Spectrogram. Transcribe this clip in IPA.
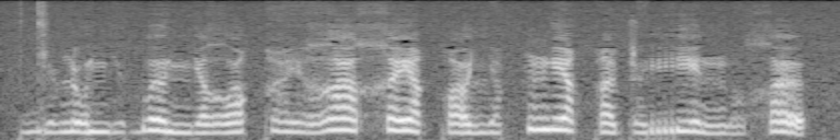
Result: dʲɔ̤ɳonʲə̤bə nʲəʁoqe̤ ʁɐ χe qolʲe̤qŋe qeʈə̤rʲe n̪ɔ̤χə

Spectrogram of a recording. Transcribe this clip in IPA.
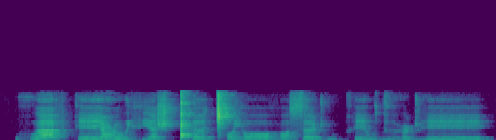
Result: xʷaːf keːʕuː fʲaːʃǃʰɜǀʰɔj ɔːɦɔ sɜɖʱṳ kʰeːwdə̤ɦə˞ ɖʱeː

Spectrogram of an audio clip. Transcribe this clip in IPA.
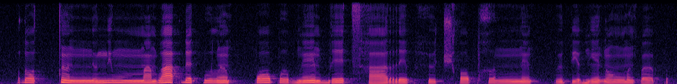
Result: ɗɔtːə̃nːʉmʲu mːãbaʔ ɗɛk͡pulə̃ pːɔpɤ bẽ be t͡sʰa rephʉ t͡ʃʰɔpxɤnːẽ pːʉpʲœbʲẽ ɗɔ̃ŋ͡mə̃k͡pœp

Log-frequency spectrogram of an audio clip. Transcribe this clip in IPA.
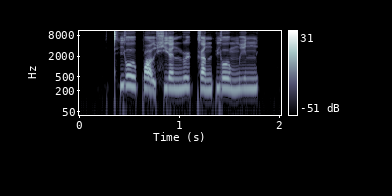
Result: t̪ʰjo˥˨ʊ̯pɑ̰˨˩ʊ̯ ɕjɛ˨˦nɻɻ̩˧ ka˨˦npjo˥˨ʊ̯mi˦n

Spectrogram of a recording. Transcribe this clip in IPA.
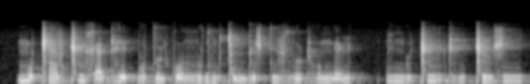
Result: mo̰˦ǁæ˧v ǁy˦xæ̰˨ ɖʱḛ˦ ɡ͡bo˦t̪u˨ɳ ko̰˦ ru˧dŋu˦ǀṵ˨ŋd̪ḛ˦ʃ t̪y˧vru˨ɖʱo˦ŋḛ˦ɳ | k͡pi˧ŋɯ˨ ǁy˦rɖʱi˧ ǁy˧ɳʃi˦

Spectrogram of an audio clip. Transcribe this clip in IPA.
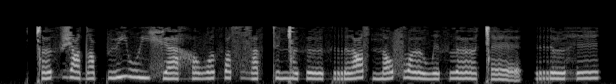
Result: ǀœθʒedˤe pyjuːj xʲahɔβɔθysˤ zˤəθtyŋ͡ǀøθøːθ rəːsˤ nɔflˠøːweθlœː ǀɛ | røhe

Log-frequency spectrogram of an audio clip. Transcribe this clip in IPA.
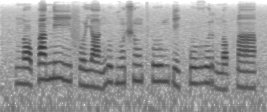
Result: nɔ˨ pa˦niː˦˨fʊ˨ ja˨ŋu˦ɡũ˦ ʃũ˦pʰuː˦mɗi˨k͡pu˦ ɣu˦rnɔ˨k͡pã˦

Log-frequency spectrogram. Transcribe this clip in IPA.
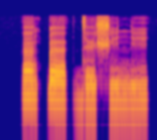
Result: ɛ̃˦k͡pɛ˦ | de˨ʃi˨ni˨˦

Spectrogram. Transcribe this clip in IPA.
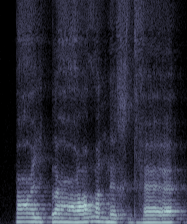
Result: ʕiʔə ʕɑðˤə nɛxdʱæ

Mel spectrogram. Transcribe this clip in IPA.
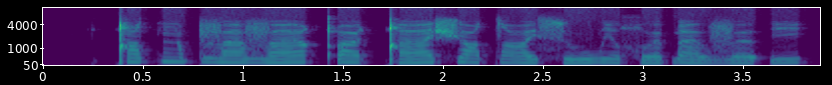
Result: ǃitˤŋɐpva vaə̯qʼœ ǃaʃutˤuɪ̯ suwi χʷœɓaʊ̯vœə̯ʔi

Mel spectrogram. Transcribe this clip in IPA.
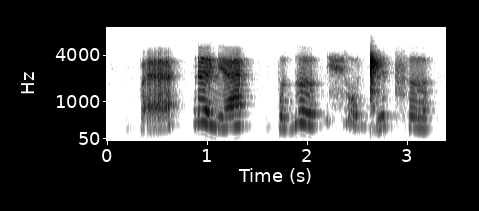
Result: pæ̰˨˦ | ɾɛ˥˧lʲæ˨˦ | pə˨˩ɡə˥˧ | ço̰˥˧ɡ͡ǁɪ˨˦ t͡sʰə˨˩

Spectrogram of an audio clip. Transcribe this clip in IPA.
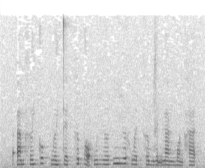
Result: ʔa˧m hə˨˦jko˦˥k̚hwə˨˩j t̪ɛ˨˩k̚hə˦˥p̚ɣɔ̰˧˨hwi˧ə̯ | ŋi˧ə̯hwə˨˩t̚ hə˨˩mzə̰˧˨nŋa˨˩ŋmɔ˧˩n ha˨˩t̚

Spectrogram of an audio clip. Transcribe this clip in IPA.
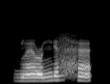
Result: bɛ̃ɹnʲɛzhɛ̃

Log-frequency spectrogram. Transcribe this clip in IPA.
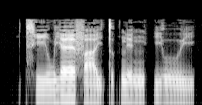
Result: t͡sʰiː˧w jɛː˥faː˨jt̪ʊ˨˥k̚n̪ɪ˧ŋ | juː˨˩j

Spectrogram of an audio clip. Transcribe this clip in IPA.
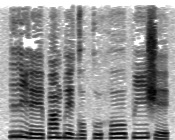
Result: ri˦˨ɾeː˨pã˦ be˦˨ɡo˨ku˨ hoː˦piː˦ʃe˨

